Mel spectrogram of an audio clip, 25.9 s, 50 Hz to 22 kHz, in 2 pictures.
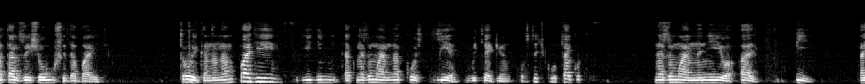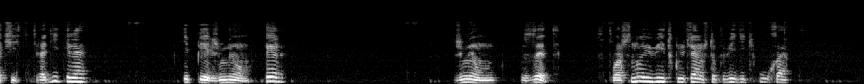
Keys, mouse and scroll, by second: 1.0 middle click, 2.8 KP_3, 4.3 click, 6.6 e, 9.9 click, 11.9 alt+p, 16.7 r, 20.7 z, 23.2 middle click.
